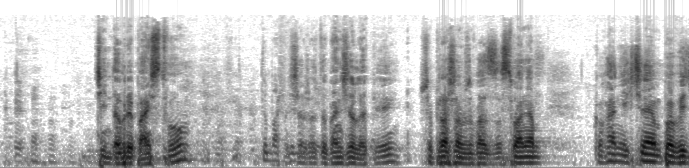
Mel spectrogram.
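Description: A group of men sing loudly through microphones in harmony.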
